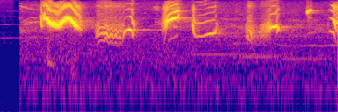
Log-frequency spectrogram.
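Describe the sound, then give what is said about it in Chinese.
A magpie's chattering call, heard as it flaps its wings and flies toward another tree after a kitten startles it awake: a string of harsh, raspy high notes in quick, uneven bursts, moderately loud over a faint low background hum, with no voices. “正在做梦的花喜鹊被不速之客小花猫给吓醒啦，它连忙扇动着翅膀，朝另一棵大树飞去，一边飞。”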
